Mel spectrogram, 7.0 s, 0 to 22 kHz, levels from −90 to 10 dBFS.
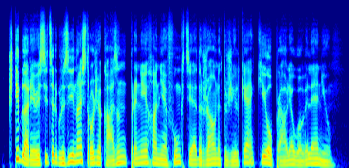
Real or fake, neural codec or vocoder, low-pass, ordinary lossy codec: fake; autoencoder, 48 kHz, 128 numbers a frame, DAC-VAE, trained on Japanese speech; 19.8 kHz; none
